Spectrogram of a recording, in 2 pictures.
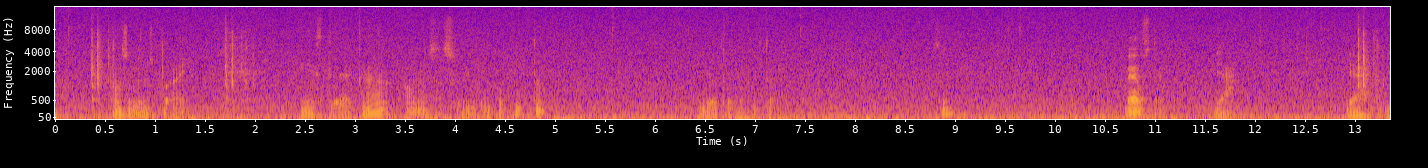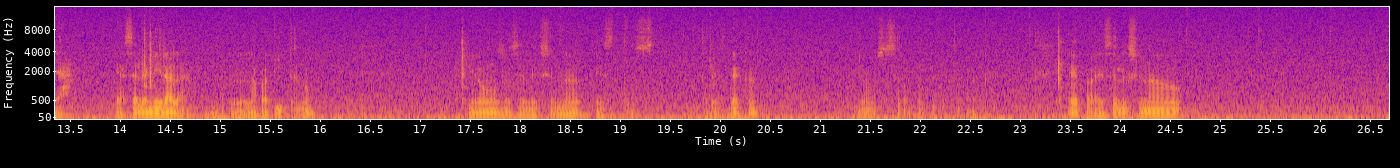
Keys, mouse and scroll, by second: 0.7 alt+Tab, 2.1 alt+Tab, 3.2-5.7 drag, 6.3-7.6 drag, 9.5 click, 11.9 click, 12.4 click, 13.3 alt+Tab, 14.5 alt+Tab, 16.9 click, 18.3 shift+click, 19.6 shift+click, 20.3-23.3 shift+drag, 23.5 ctrl+scroll up 2, 24.5 ctrl+click, 25.2 click, 26.0 click.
